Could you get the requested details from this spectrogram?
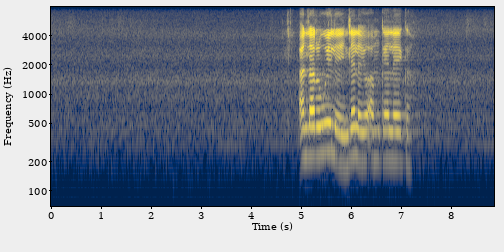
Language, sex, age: Tsonga, female, 19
